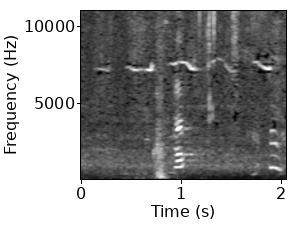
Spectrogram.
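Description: A small dog giving two short, high-pitched barks, one a little under a second in and one near the end.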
